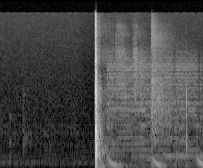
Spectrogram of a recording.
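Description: A single rifle shot about a second in, sharp and loud after near silence, followed by music.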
